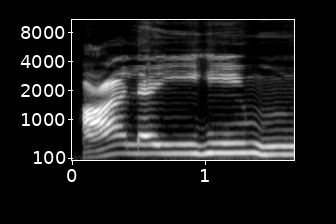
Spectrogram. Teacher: علیہم، یا یہاں پر لین ہے نرم پڑھیں گے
